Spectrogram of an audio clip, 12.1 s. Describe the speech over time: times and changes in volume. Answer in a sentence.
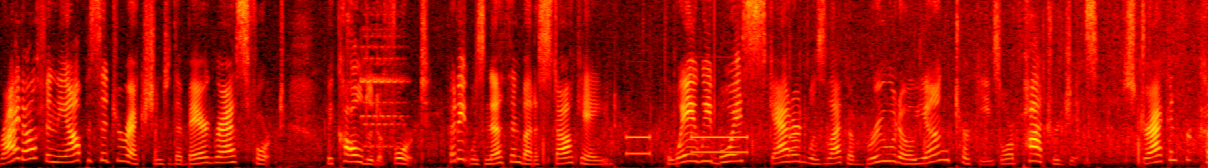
The talking can be heard from 0.0 to 12.0 s, at a steady volume.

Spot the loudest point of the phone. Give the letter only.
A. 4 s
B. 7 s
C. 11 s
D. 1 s
B.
